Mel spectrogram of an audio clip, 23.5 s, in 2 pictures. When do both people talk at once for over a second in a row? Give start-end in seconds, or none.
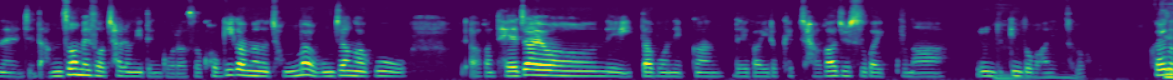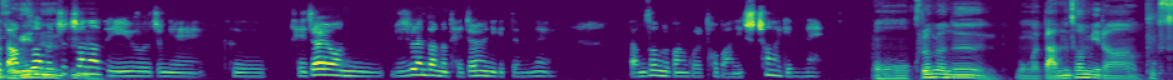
11.6-12.8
